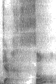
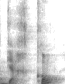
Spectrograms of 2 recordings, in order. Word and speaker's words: garçon: a un C et pour que ton C soit doux pour faire garçon et non pas garcon et bien tu dois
